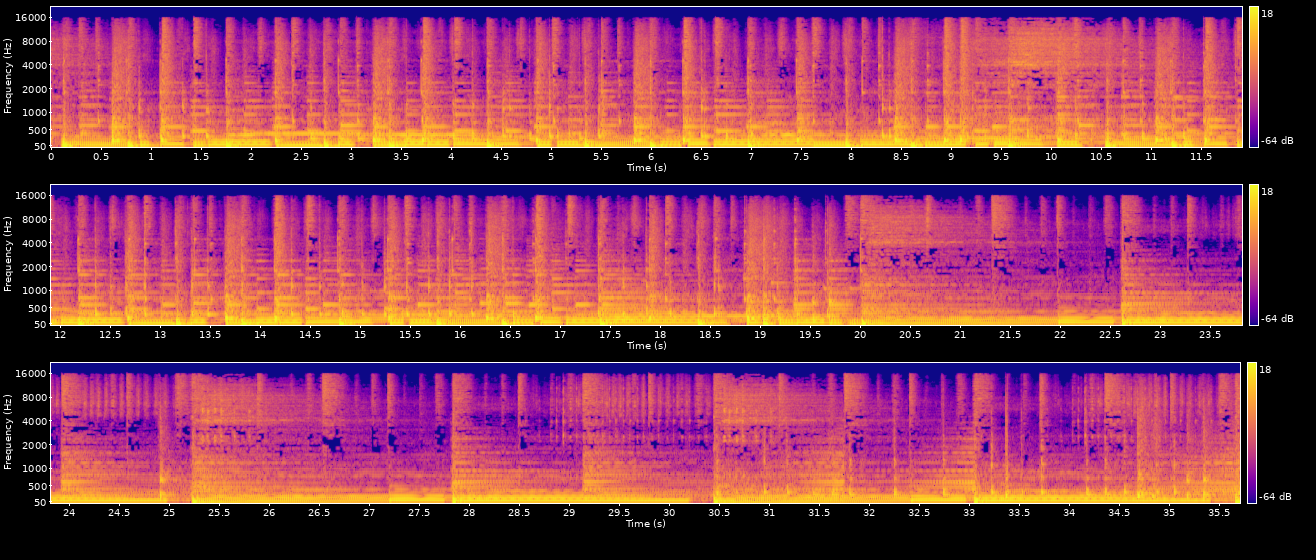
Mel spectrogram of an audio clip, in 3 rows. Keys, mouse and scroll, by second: 0.4-1.2 middle drag, 1.2 scroll up 1, 1.3 click, 1.9 ctrl+1, 2.1 click, 2.4-3.4 middle drag, 3.4 ctrl+s, 3.6-5.0 drag, 5.0 middle click, 5.6 ctrl+s, 7.0-8.9 drag, 11.7-15.8 drag, 15.8-16.4 middle drag, 16.4-17.8 scroll up 3, 17.8-18.3 scroll up 1, 18.3 click, 18.7 click, 19.7-20.4 scroll down 2, 20.4-21.0 scroll down 1, 21.0-21.8 middle drag, 21.8 scroll down 1, 21.9 middle click, 22.1-23.1 scroll up 3, 22.4 middle click, 23.1-25.4 drag, 25.4-26.2 middle drag, 26.2-31.6 drag, 33.7 click, 33.9 scroll down 1, 34.0-34.4 middle drag, 34.4 scroll up 2, 34.5-35.1 middle drag, 35.1 scroll up 1, 35.2 ctrl+s, 35.5-35.7 middle drag.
